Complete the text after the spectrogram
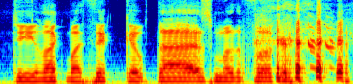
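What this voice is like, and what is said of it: Deep put-on character voice. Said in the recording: “a deep voice says”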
